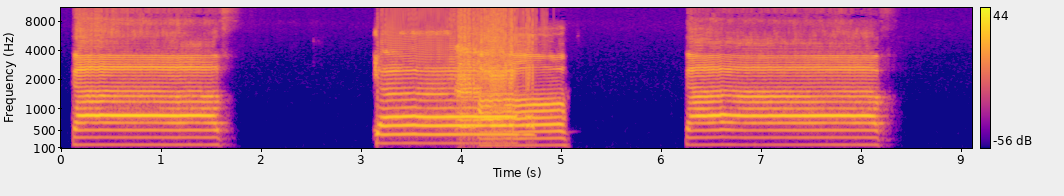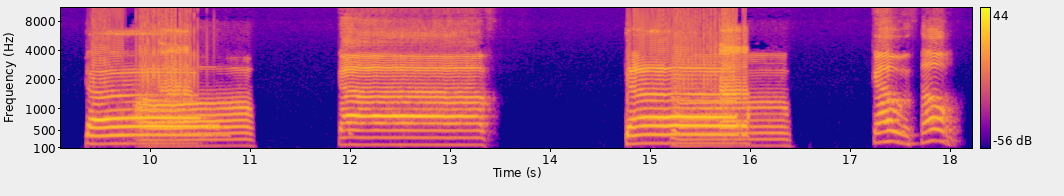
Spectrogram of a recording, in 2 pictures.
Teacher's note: জিহ্বার গোড়া থেকে একটু আগে বাড়িয়ে তার বরাবর উপরের তালুর সঙ্গে লাগিয়ে, অর্থাৎ জিহ্বার মাঝখানও না আবার গোড়াও না, গোড়া থেকে একটু আগে বাড়িয়ে আবার মাঝখান থেকে একটু আগে, ঠিক আছে?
